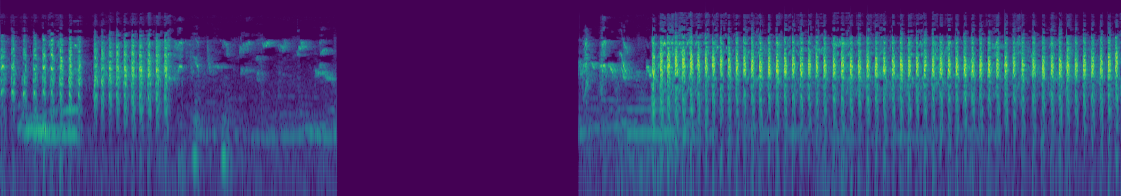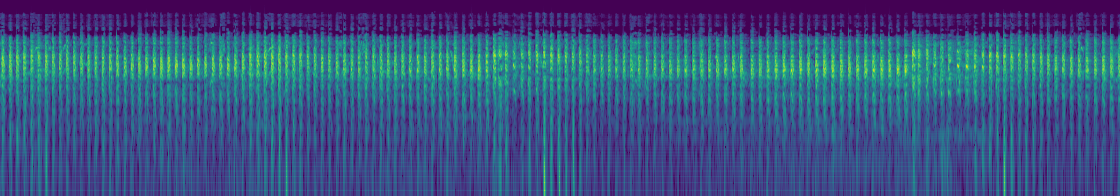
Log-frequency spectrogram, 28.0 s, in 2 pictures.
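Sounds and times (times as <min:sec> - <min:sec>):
bird chattering rattle: 0:00.0 - 0:02.3, 0:08.2 - 0:28.0.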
